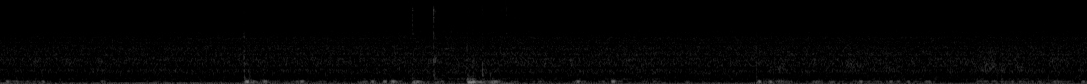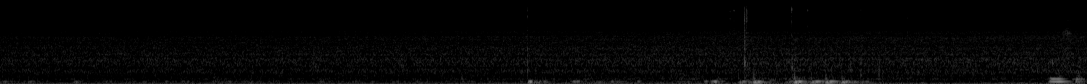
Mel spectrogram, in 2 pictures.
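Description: Faint, scattered clicks of a computer mouse and keyboard, some with a soft low thump, over quiet room hiss. The clicks come in small clusters, most thickly about two to five seconds in and again near the end.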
